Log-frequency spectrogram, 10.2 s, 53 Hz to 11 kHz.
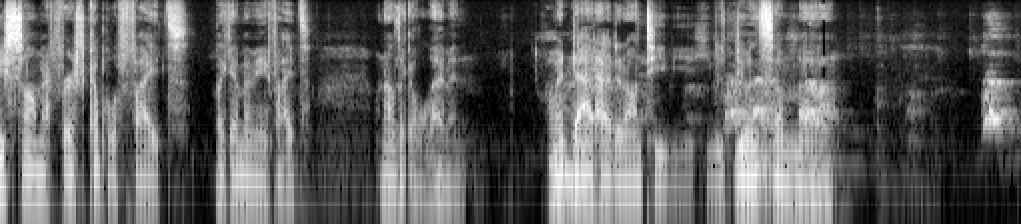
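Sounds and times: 
speech: 0.0s - 3.2s, 3.8s - 4.7s, 5.5s - 8.4s
dog barking at mail delivery: 7.2s - 8.1s, 9.1s - 10.2s.

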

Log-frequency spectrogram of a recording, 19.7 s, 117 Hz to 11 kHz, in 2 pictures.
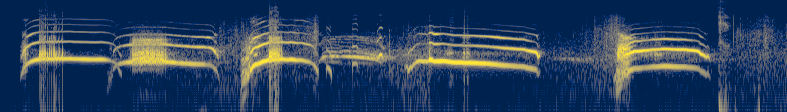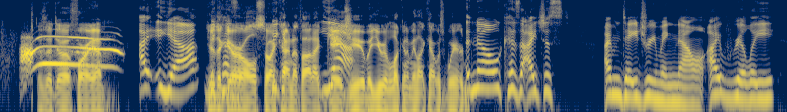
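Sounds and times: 
wolf pup howling: 0.3s - 6.8s, 7.7s - 9.0s, 10.1s - 11.4s
speech: 10.5s - 19.6s.

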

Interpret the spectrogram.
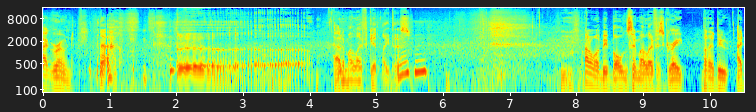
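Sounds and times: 
speech: 0.0s - 3.0s, 4.4s - 5.9s, 7.8s - 10.5s
muffled low throaty burp: 1.9s - 4.2s.

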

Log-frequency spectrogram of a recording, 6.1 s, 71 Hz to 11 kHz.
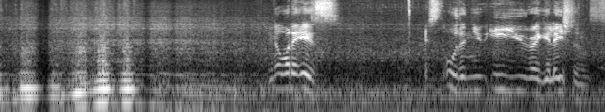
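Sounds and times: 
car engine revving, started with the shift paddle held in: 0.0s - 4.4s
speech: 2.9s - 3.4s, 4.3s - 6.0s.

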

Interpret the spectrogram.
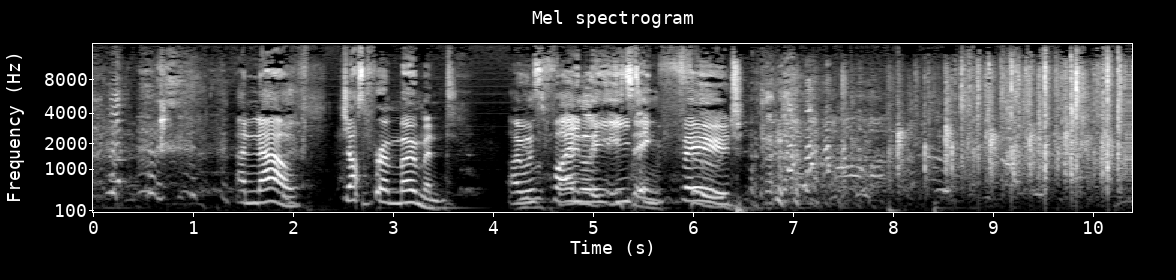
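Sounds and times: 
crowd laughing: 0.0s - 1.5s, 6.4s - 9.6s
speech: 1.5s - 7.4s
audience clapping: 7.4s - 10.3s.

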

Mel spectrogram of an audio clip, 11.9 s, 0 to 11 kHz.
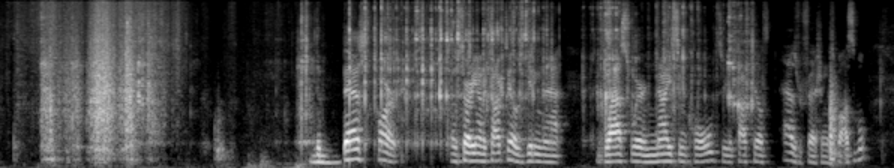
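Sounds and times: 
ice cubes clattering into a cocktail glass: 0.6s - 2.2s, 3.7s - 10.2s
speech: 4.2s - 11.8s.

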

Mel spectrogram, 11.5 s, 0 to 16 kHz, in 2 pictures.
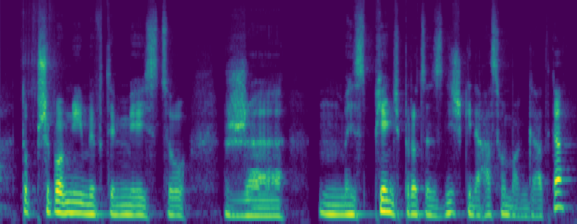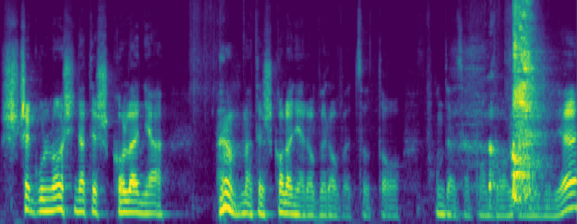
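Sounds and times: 
speech: 0.2s - 11.5s
single sharp loud sneeze: 10.4s - 11.5s.

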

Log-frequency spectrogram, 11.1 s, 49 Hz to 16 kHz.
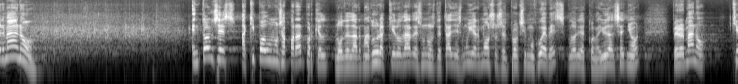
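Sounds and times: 
speech: 0.0s - 0.7s, 2.9s - 11.0s
audience applauding: 0.0s - 2.9s.

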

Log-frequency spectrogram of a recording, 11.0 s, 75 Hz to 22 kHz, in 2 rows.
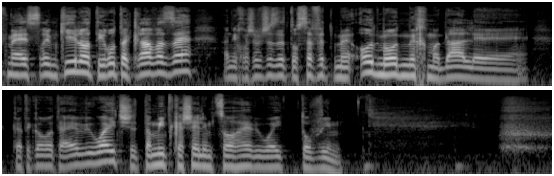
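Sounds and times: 
speech: 0.0s - 9.0s
deep breath taken by speaker: 1.9s - 2.2s, 5.3s - 5.6s, 9.1s - 11.0s.

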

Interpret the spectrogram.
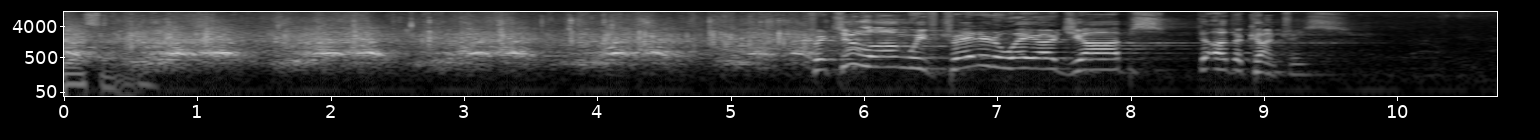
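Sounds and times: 
rhythmic chanting: 0.0s - 5.6s
scattered clapping: 0.0s - 5.7s
large crowd cheering during standing ovation: 0.0s - 5.8s
speech: 5.6s - 9.6s.

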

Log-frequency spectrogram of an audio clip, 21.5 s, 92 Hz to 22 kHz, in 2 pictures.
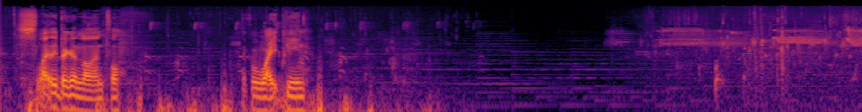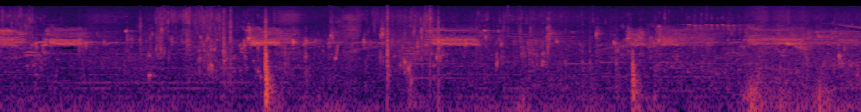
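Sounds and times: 
speech: 0.4s - 1.7s, 3.2s - 4.1s
soft water and paddling sounds: 2.6s - 5.9s, 7.6s - 21.5s
geese honking as they fly off downstream: 7.6s - 21.5s.

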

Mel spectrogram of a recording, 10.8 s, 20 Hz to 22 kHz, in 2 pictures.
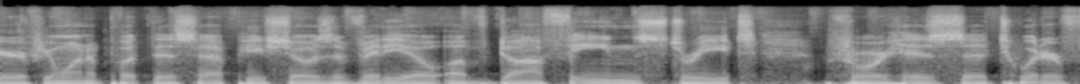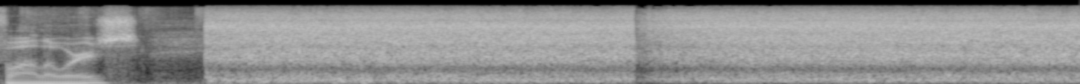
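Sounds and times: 
speech: 0.0s - 7.4s
heavy rain on a city street: 6.4s - 10.8s
rushing floodwater on a city street: 6.4s - 10.8s.

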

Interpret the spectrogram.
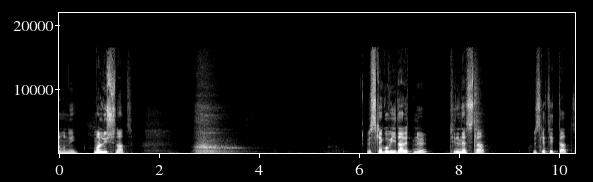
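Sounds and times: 
speech: 0.0s - 1.5s, 6.1s - 8.6s, 9.5s - 10.3s
faint hiss: 0.0s - 10.3s
people taking a calming deep breath together: 1.6s - 4.2s.

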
